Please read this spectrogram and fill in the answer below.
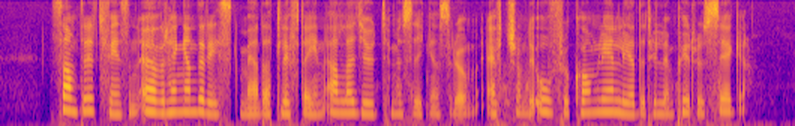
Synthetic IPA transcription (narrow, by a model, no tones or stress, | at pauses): samt̪ʰiːd̪ɪt̪fɪnsɛnʔøːvəɾɦɛŋːand̪əɾɪskmḛːd̪at̪lʏft̪aɪnːʔa̰lːajʉ̟ːd̪̚ʈʰɪlmɵsiːkənsɾɵ̰mːɛ̰ft̪ə̥ʂɔmd̪ɛ̰ʔuːfɾɵkʰɔmlɪɡənleːd̪əʈʰɪlɛnpʰʏɾɾɵseːɡə̰ɾ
